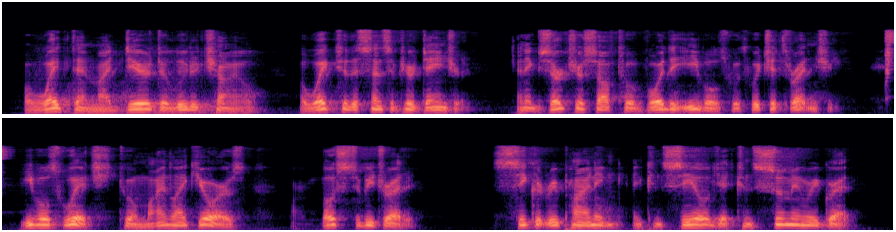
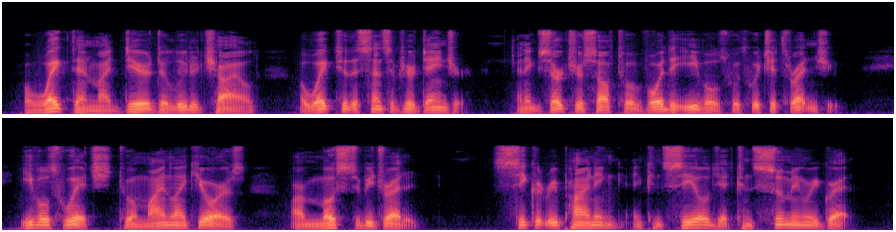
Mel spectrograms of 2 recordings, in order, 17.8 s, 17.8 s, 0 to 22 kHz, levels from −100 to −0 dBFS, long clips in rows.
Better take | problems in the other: second | noise reduction (neural mask model DeepFilterNet 3)

